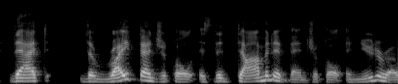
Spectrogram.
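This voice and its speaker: A man's voice: on the high side, darkish tone. A man with a New York accent giving a medical lecture with slides, explaining things step by step and posing rhetorical questions.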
